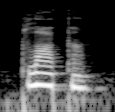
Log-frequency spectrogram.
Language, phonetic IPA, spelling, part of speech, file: Ukrainian, [ˈpɫatɐ], плата, noun, Uk-плата.ogg
- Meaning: 1. pay, payment 2. fee 3. fare 4. charge 5. salary 6. board, card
